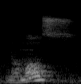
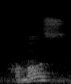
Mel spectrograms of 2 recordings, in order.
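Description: First: Nomos said with a clear N at the start and a rising tune; standard nomos. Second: Homos said with an H in place of the N and a rising tune; colloquial homos. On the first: Teacher giving the standard form first, Nomos with N. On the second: Teacher showing the casual variant, homos with H. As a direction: swap the N of nomos for an H: homos. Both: Shown as a demonstration. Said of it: "say ho instead of no".

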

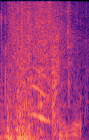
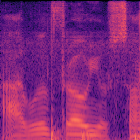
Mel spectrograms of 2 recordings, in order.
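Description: First: "Throw you" jumped way up high, rising at the end; mocking high-pitched "Throw you"; squeaky repeat. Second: Said in the usual way. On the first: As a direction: squeak the threat up high like a cartoon.

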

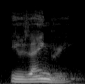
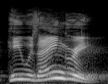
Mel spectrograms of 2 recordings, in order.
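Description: First: Said in the usual way. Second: Loud, high, forceful ANGRY; raised-voice show of anger; acted anger. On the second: Shown as a demonstration. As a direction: hit it hard, demonstrating anger. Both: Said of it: "And I acted angry".

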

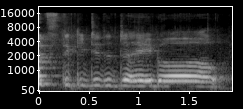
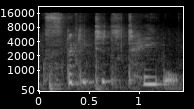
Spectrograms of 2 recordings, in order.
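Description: First: Said in the usual way. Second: Whispering sticking to the table softly; whispered. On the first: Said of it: "repeated in a whisper". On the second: Shown as a demonstration. Kid whispers to viewers about sticky slime. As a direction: breathe it like a secret. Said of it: "repeated after plain take".

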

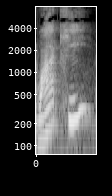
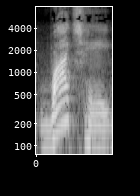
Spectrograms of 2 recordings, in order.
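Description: First: "waki" said with a k sound, WAH-kee; mistaken pronunciation. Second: "wache" said with a ch sound, WAH-chay; local pronunciation. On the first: Traveler naming the dish as first assumed, mistaken pronunciation. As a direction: say "waki" with a hard k in the second syllable. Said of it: "but I thought it was waki". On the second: Traveler showing how Ghanaians say the dish, local pronunciation. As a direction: say "wache" with ch and an ay ending. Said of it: "that's how they say it". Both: Shown as a demonstration.

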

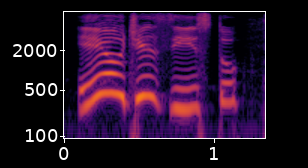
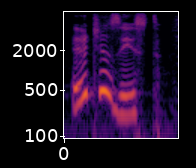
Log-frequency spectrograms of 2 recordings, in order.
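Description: First: Slow, drawn-out "Eu desisto" with a rising end; mock-despair, stretching "Eu desisto"; dramatic give-up. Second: Said in the usual way. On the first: Real, not acted. Desiste de falar tigre. ("Eu desisto" arrastado e dramático)

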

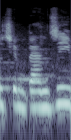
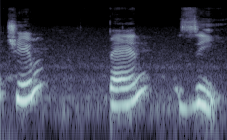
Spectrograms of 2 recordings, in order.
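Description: First: Said in the usual way. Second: "चिम, पैन, जी" as three separate beats; split into syllables. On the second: Shown as a demonstration. Teacher divides the word for pupils, "चिम, पैन, जी" syllable by syllable. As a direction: leave a clear pause between "चिम", "पैन" and "जी". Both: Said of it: "three syllable word है ये भी".

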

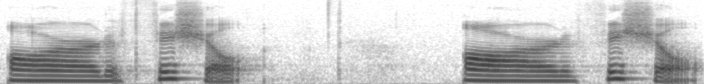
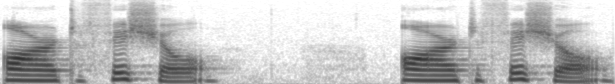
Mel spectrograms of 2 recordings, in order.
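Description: First: Artificial slowly as ar-duh-FISH-ul; linked flap T. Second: Artificial with crisp T, strongest on FISH; clear T, stressed syllables. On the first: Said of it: "뒤에 음절까지요". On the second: Teacher models stress for learners, artificial with a clear T. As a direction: say artificial as ar-t-FISH-ul, falling at the end. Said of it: "그렇게 발음을 하시면". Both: Shown as a demonstration.

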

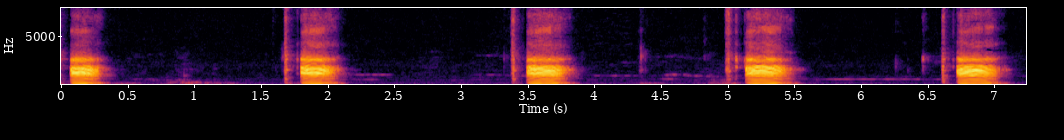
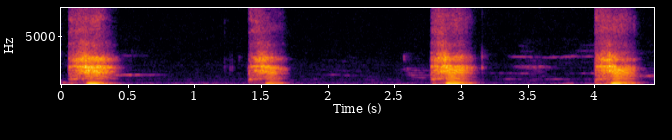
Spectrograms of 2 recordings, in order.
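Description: First: Loud TA with a sharply popped T, no breath after it; exploding T. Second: TA with breath rushing out after the T; blown T. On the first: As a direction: burst the T, then a loud A. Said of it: "como si estarían haciendo reventar o explotar". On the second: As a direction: say TA as if blowing. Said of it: "Como soplando". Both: Shown as a demonstration.

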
